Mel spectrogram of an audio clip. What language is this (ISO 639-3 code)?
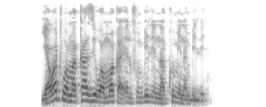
swa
